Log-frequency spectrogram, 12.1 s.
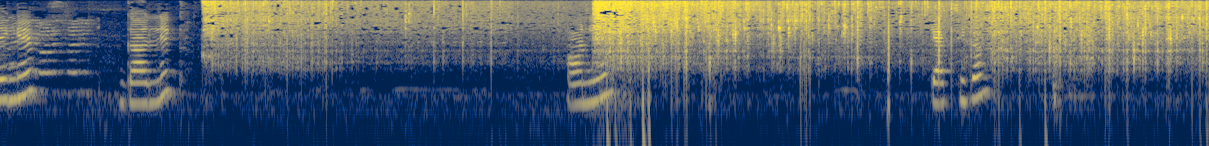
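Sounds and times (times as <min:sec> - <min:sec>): garlic sizzling in hot oil: 0:02.0 - 0:12.0
onion chunks dropping into pan: 0:05.9 - 0:12.0.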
